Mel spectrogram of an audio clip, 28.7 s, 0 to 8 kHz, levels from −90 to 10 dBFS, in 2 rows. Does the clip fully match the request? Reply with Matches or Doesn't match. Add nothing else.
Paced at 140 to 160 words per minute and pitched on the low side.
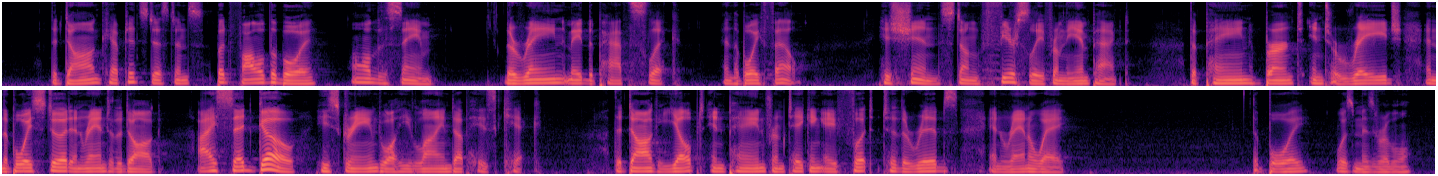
Matches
